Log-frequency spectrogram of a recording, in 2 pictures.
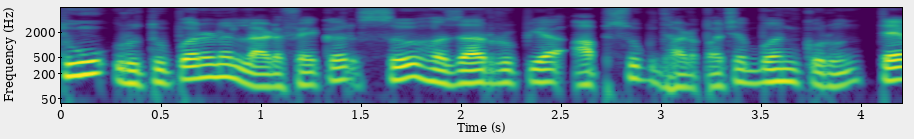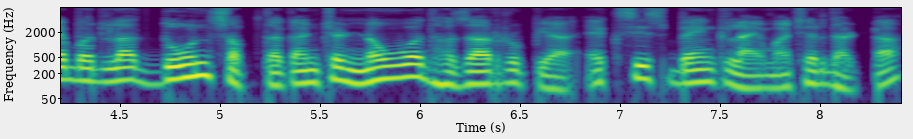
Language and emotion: Goan Konkani, neutral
